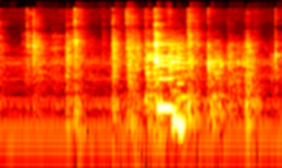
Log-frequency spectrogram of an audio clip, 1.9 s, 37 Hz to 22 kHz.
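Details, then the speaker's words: Second System80 machine with the same board and setup as the faulty one, for comparison: short guitar jingle plays crisp and clean with no crackle, hum or distortion; normal sound output. "Nice and crisp. So that's perfect."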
